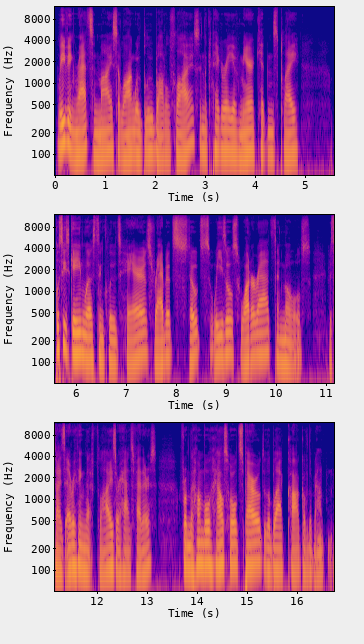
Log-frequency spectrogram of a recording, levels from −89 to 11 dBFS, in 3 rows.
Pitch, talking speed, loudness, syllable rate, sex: 110 Hz, 170 wpm, -21 LUFS, 4.9 syllables/s, male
